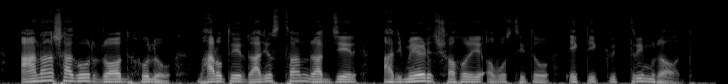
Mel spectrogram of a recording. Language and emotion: Bengali, neutral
